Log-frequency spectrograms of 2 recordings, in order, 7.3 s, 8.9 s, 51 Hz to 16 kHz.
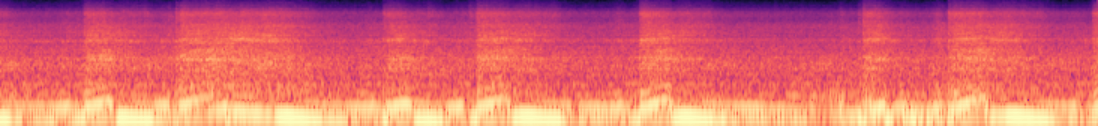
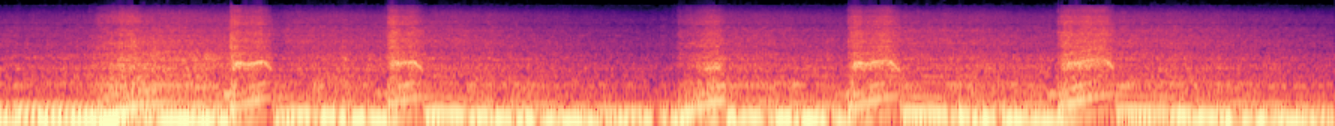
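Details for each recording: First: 1988 Ford Bronco II with new muffler test-fitted unclamped: deep, even exhaust rumble rising and falling cleanly, no whoosh or rattle; previous exhaust noise gone. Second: 1988 Ford Bronco II (Ranger-based) with exhaust louder than usual, revved in five or six blips: each brings a thin whistle over the exhaust rumble that rises with revs. Intake was suspected first.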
